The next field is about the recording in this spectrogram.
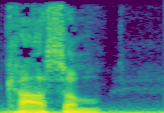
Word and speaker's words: Qasim: I think it's with a Q, but it's pronounced Qasim. So it would be Q-A.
